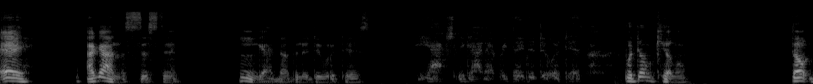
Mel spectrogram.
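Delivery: low, very soft, near whisper; hushed retold plea. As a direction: imitate a quiet, confidential plea to an assassin. Acts professor secretly pleading to assassin.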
